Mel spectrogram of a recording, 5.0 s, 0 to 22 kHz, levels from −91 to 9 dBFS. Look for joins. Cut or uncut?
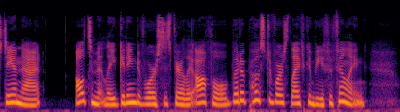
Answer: uncut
